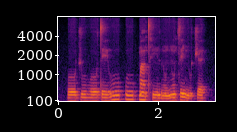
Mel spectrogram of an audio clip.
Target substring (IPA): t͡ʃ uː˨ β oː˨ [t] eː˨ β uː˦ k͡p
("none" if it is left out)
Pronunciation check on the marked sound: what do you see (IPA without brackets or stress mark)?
t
